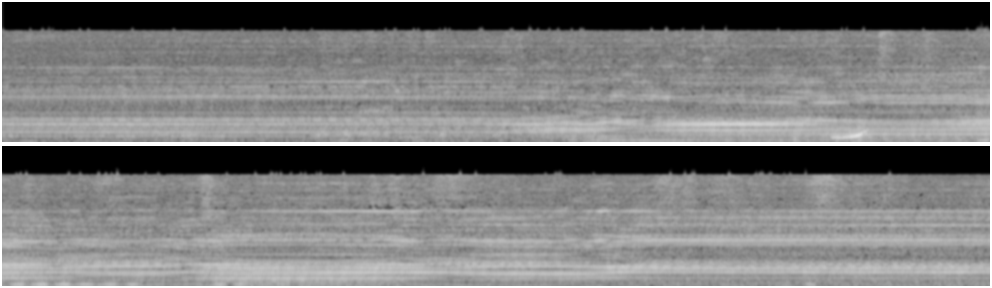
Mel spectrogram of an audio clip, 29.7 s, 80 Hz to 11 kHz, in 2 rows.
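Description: CNC wood lathe running in 4-axis engraving mode: the router spindle and stepper motors hum steadily as the cutter carves a wooden spindle. The motor tones shift in pitch now and then, with a brief sharp rising note about 13 seconds in.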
